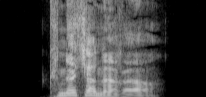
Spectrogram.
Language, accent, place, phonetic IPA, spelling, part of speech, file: German, Germany, Berlin, [ˈknœçɐnəʁɐ], knöchernerer, adjective, De-knöchernerer.ogg
- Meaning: inflection of knöchern: 1. strong/mixed nominative masculine singular comparative degree 2. strong genitive/dative feminine singular comparative degree 3. strong genitive plural comparative degree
